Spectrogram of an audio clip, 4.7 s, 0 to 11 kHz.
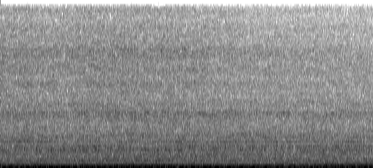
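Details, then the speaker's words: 1981 Chevrolet C10, 350 small block Chevy with Dart Iron Eagle heads, aluminum intake, headers, engine bay view: deep, steady V8 burble with even lope, no knocks, ticks or misses; normal idle. "Sounds good, looks good underneath"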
